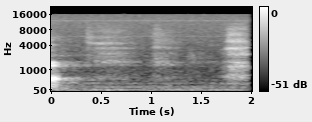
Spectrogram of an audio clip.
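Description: A pause in a man's speech into a microphone: faint room tone, then a breath drawn in near the end just before he speaks again.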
